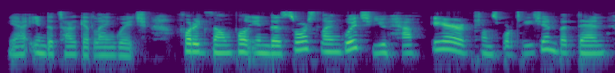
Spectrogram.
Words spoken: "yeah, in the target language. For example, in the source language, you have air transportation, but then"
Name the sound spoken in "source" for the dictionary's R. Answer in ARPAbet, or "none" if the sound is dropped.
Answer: R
